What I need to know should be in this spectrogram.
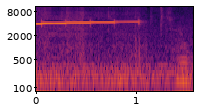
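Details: A single high, steady beep lasting about a second as an enteral feeding pump powers on during setup for a J-tube feed.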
